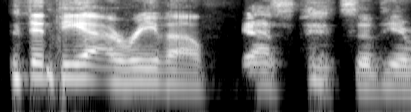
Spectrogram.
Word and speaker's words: Erivo: is how do you say her name Cynthia Aro yes Cynthia Aro very passionately she it's very clear how she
